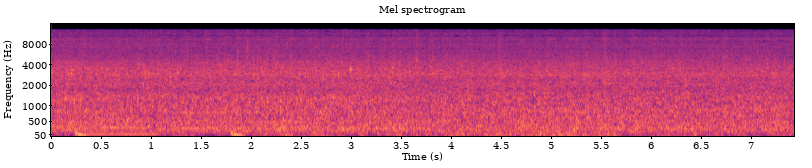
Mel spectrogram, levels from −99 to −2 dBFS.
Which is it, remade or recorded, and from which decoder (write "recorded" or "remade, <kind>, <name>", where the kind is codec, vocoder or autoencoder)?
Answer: recorded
